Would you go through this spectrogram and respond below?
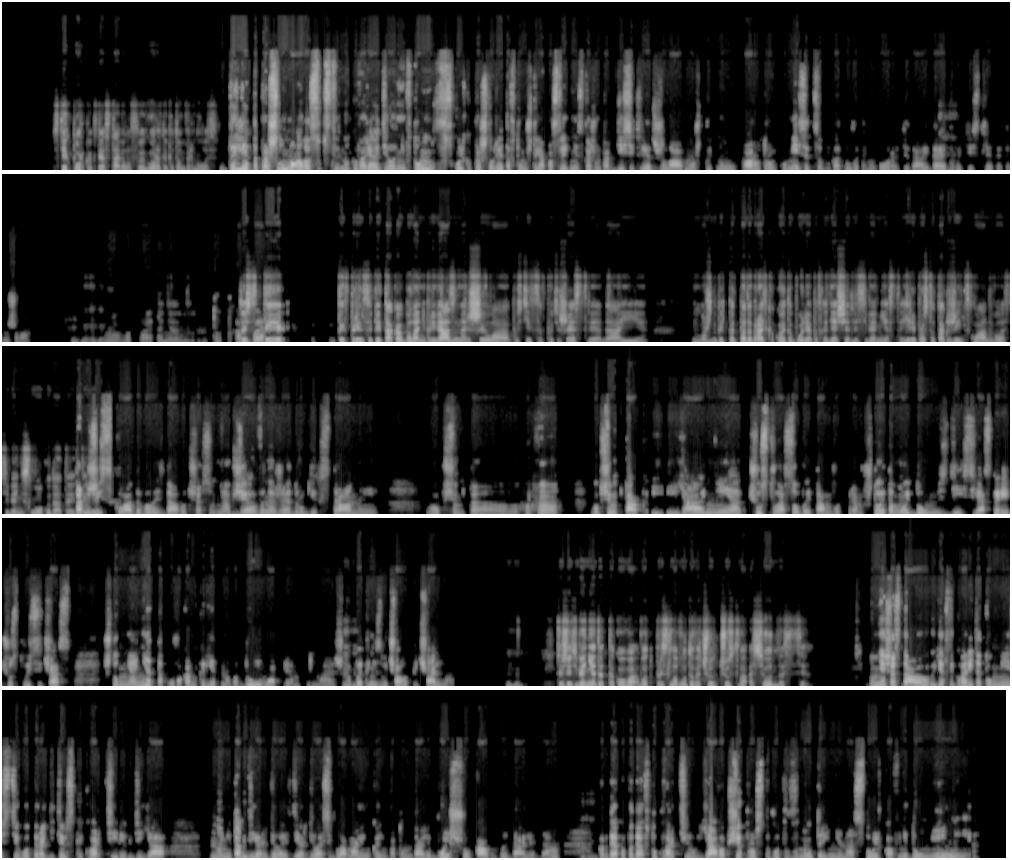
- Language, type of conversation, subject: Russian, podcast, Расскажи о месте, где ты чувствовал(а) себя чужим(ой), но тебя приняли как своего(ю)?
- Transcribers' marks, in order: other background noise; chuckle; tapping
